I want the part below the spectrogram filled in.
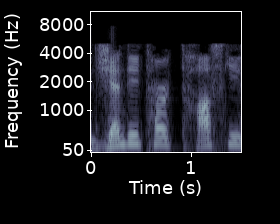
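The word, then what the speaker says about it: Genndy Tartakovsky: Well, I think, now, one thing to get back to this thing, because the Clone Wars, what was it, is it Jendi Tartakovsky, is that how you say it? – Yeah.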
